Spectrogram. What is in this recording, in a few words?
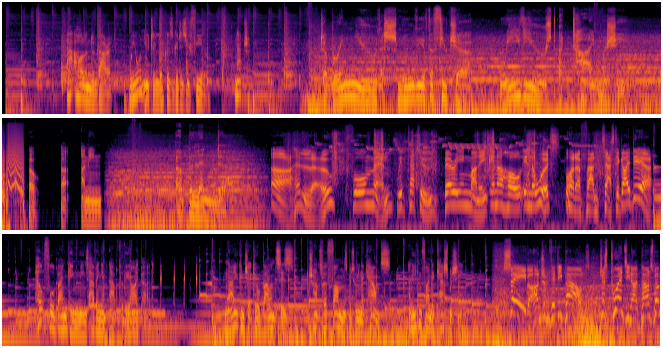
Commercials Montage; 20/30's RP/London, Confident/Natural/Direct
